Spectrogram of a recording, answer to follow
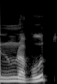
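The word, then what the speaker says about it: Nunavut: está en nun Bo se escribe nun Boot se pronuncia nun Bo y eh Ahí está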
